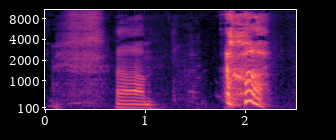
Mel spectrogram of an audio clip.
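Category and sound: human body sound, coughing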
